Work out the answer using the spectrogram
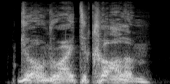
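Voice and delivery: fake, put-on voice trying to sound intimidating. Testing whether their voice can intimidate anyone: fake intimidating voice. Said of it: "Now you just sound like my little brother trying to intimidate".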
